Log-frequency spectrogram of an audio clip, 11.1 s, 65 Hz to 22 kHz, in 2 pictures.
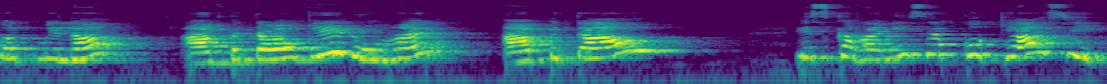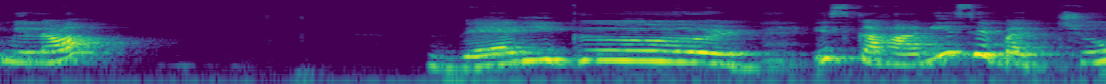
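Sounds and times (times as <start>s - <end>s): woman speaking: 0.0s - 6.2s, 7.7s - 11.0s.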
